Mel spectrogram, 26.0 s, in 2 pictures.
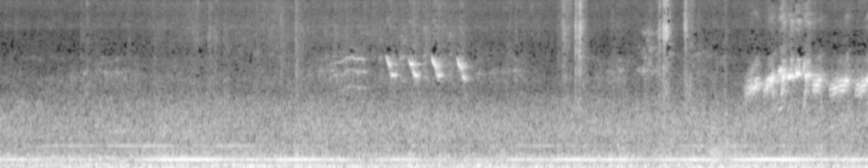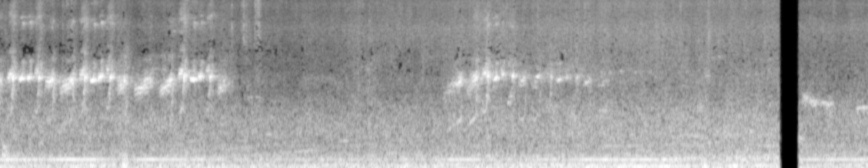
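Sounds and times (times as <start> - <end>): steady low hum: 0.0 - 26.0
bird rapid warbling chirps: 5.0 - 7.1, 11.2 - 16.5, 19.7 - 22.3.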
